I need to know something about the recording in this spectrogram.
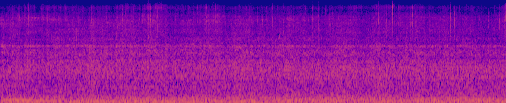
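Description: A fishing reel's handle is cranked, winding in line with a soft whirring.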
